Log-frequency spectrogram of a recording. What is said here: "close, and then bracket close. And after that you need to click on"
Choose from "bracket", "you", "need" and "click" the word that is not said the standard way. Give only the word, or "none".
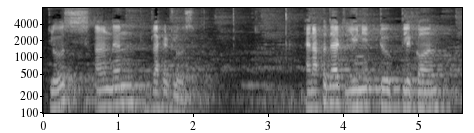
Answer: none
